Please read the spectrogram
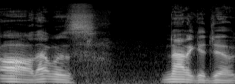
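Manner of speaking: ordinary talk, nothing marked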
